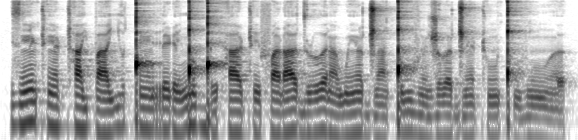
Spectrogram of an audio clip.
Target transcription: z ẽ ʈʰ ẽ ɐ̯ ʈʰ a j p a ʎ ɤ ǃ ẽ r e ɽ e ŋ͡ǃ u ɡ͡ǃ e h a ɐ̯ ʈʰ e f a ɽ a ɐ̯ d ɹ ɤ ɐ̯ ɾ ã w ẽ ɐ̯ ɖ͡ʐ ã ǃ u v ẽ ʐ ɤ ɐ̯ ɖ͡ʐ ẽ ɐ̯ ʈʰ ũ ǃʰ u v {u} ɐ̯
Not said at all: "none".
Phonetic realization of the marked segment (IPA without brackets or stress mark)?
ũ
